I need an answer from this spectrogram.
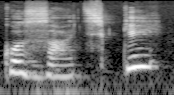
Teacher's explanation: Ми щойно бачили к і с злилися в один звук ц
